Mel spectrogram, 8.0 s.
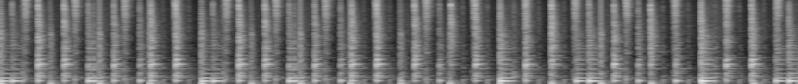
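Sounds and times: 
Latin percussion groove: 0.0 - 7.9.

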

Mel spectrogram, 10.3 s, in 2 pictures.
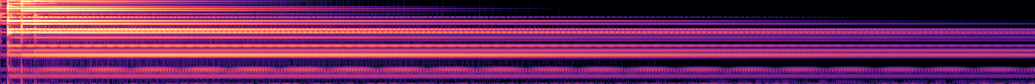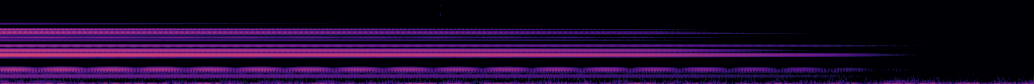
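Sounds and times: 
LG TRI left percussion: 0.0 - 9.6.

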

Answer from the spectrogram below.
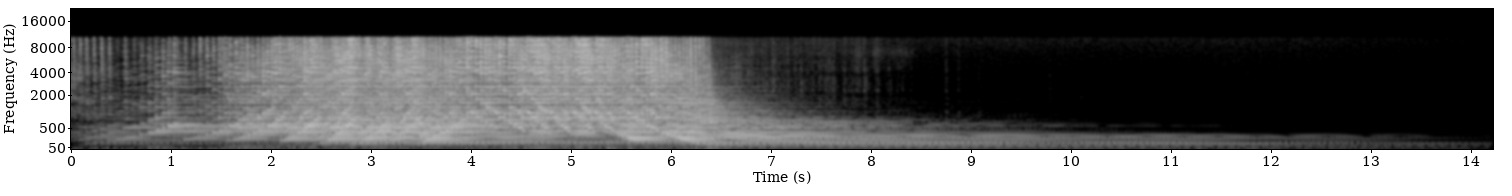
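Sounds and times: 
guqin plucked: 0.0 - 9.8.

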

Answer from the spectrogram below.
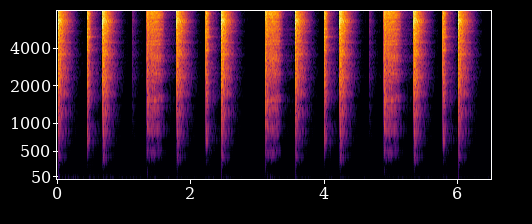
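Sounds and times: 
hi-hat loop: 1.4 - 2.5, 3.1 - 6.2.

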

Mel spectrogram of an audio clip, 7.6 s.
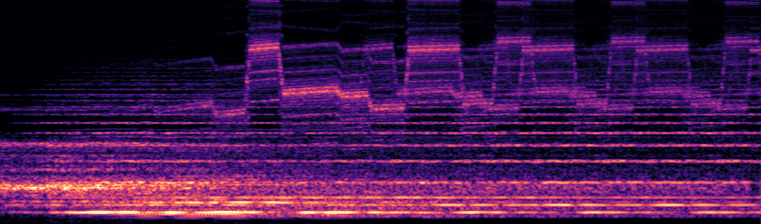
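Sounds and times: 
ethereal ambient atmosphere: 0.0 - 7.6.

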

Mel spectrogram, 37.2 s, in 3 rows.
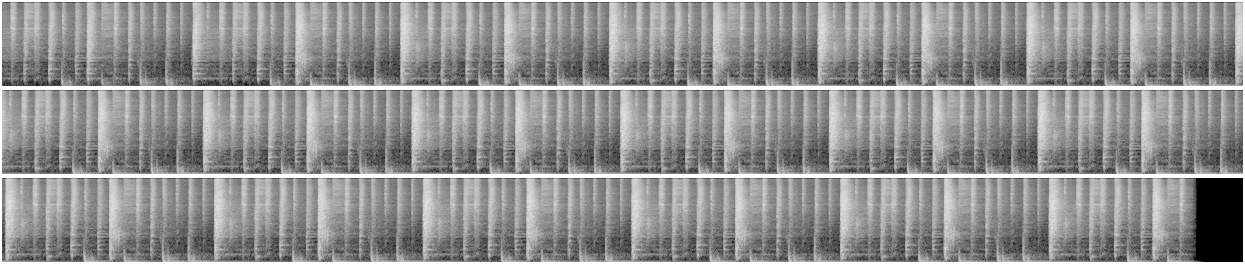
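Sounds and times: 
funky bassy breakbeat at 115 BPM: 0.6 - 36.8.

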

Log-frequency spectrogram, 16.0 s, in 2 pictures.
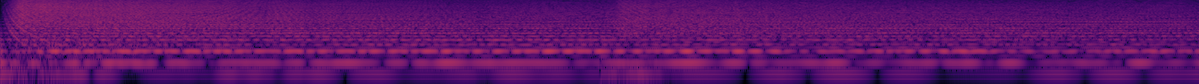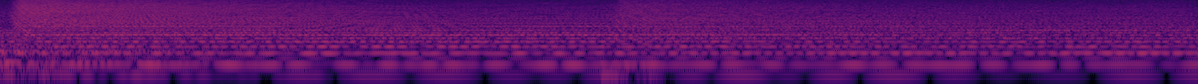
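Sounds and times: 
trance synth pad: 0.0 - 15.9.

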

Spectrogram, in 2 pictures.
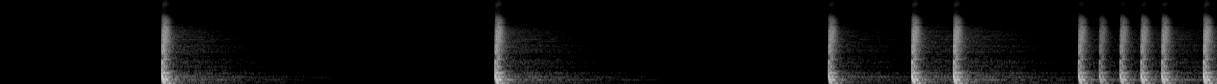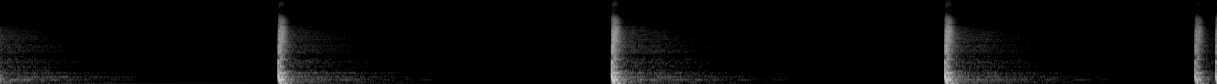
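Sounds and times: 
snare drum: 8.3 - 10.0, 10.8 - 12.6, 15.0 - 15.3, 24.1 - 24.3
smooth RnB drum track: 9.1 - 9.9, 10.8 - 12.3, 24.1 - 24.3.

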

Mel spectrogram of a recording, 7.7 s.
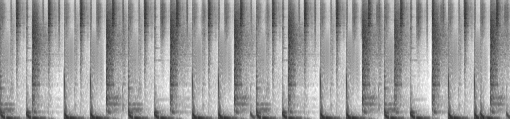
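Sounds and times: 
lounge house music loop: 0.0 - 7.6.

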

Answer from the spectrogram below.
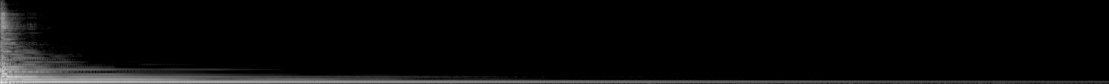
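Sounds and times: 
contrabass balalaika plucked: 0.0 - 3.2.

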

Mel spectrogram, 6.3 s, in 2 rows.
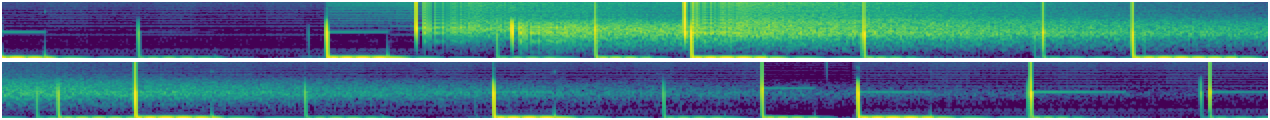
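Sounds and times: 
modular electronica music: 0.9 - 5.7.

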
